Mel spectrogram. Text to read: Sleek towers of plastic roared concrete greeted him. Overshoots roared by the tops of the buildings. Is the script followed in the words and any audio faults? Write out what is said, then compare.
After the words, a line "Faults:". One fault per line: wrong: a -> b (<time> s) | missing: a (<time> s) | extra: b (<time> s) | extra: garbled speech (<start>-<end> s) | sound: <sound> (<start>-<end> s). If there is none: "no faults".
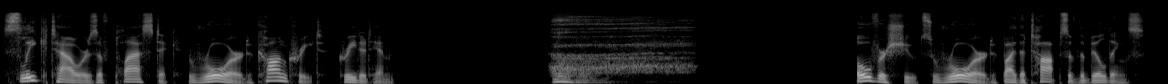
Sleek towers of plastic roared concrete greeted him. Overshoots roared by the tops of the buildings.
Faults:
sound: sigh (5.5-7.0 s)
